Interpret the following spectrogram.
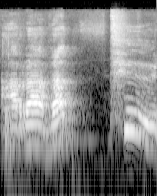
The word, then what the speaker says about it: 아라라트: 저주 받으면은 산이 저주를 먹다가 요렇게 뱀이 하나 들어서 그 아라라트 이렇게 발음이에요.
